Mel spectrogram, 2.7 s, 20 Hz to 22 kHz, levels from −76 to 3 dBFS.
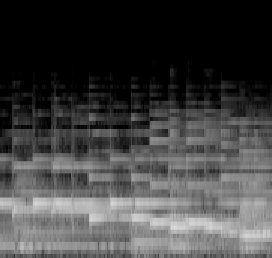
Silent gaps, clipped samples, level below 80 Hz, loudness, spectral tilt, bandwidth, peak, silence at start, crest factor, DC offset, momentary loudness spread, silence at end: none; under 0.1%; -54 dBFS; -16 LUFS; -7.5 dB/octave; 7 kHz; -4 dBFS; 0 s; 12 dB; under 0.1%; 3 LU; 0 s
